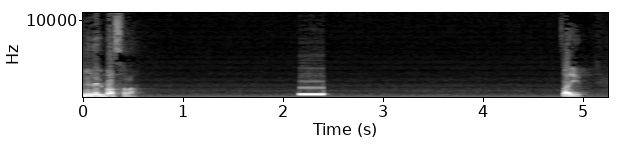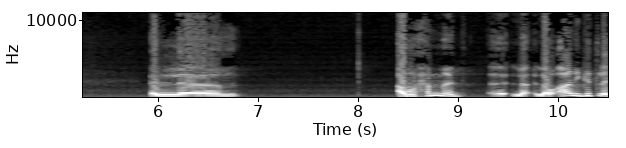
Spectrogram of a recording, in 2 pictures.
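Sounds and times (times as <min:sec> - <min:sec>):
speech: 0:00.0 - 0:00.7, 0:04.8 - 0:05.1, 0:05.9 - 0:06.9, 0:08.4 - 0:10.4
short electronic telephone beep announcing an incoming call: 0:02.2 - 0:02.5.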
